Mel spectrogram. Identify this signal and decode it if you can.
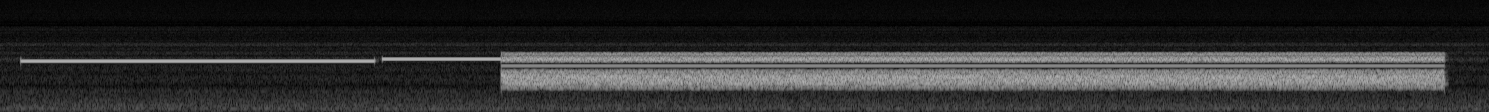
Dial-up modem handshake (low-speed, two carriers), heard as two whistles, then hiss.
